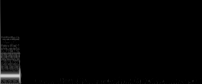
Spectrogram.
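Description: Single short busy-signal beep on a failed telephone call, a loud steady tone lasting about a fifth of a second, followed by silence.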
